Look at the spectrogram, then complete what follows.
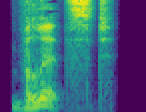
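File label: "blitzed", British English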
